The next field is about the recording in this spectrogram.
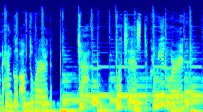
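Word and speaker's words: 차: term for car is cha again it's cha this is pronounced as one syllable word pronounce it with me cha cha how do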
